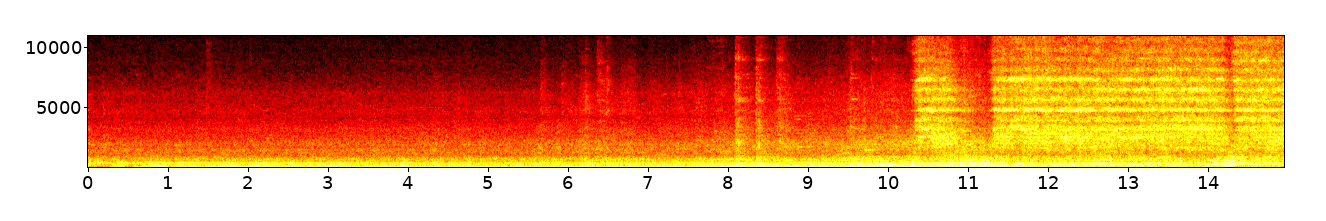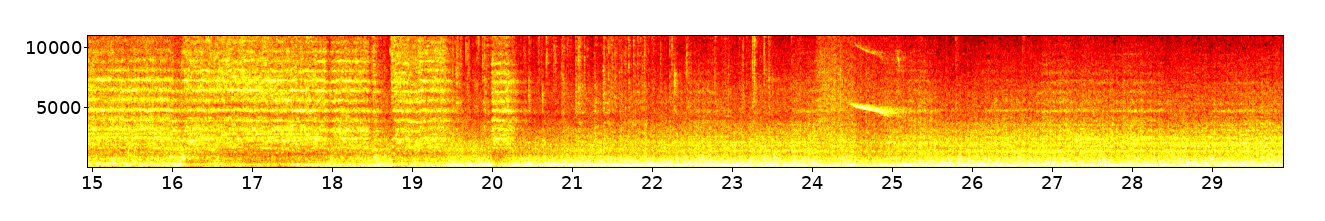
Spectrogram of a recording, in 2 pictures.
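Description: A train running past on the rails, growing louder about ten seconds in, with a high-pitched squeal from its wheels on the rails.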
